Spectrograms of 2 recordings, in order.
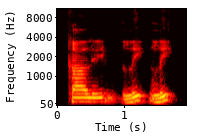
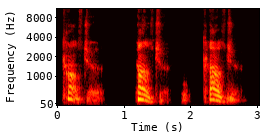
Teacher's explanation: The problem here is the insertion of a vowel between l and ch.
